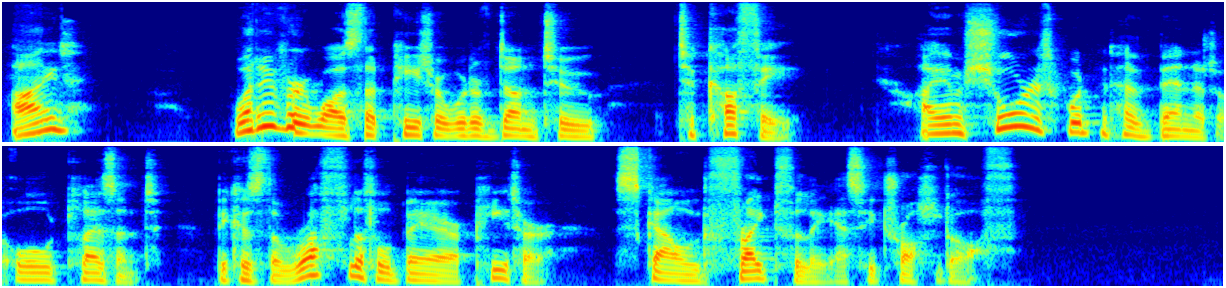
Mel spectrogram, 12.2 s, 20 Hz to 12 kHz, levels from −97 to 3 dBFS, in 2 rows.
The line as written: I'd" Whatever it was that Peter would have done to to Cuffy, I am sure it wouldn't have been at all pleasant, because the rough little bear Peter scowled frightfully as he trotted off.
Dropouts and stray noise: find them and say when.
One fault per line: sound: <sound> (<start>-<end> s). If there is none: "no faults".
no faults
